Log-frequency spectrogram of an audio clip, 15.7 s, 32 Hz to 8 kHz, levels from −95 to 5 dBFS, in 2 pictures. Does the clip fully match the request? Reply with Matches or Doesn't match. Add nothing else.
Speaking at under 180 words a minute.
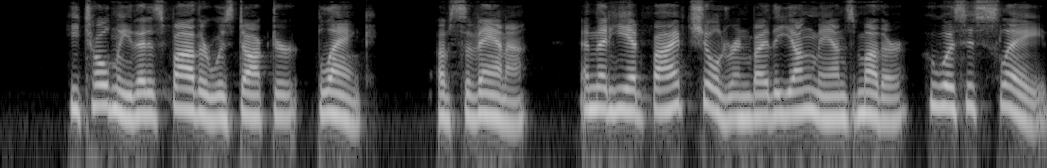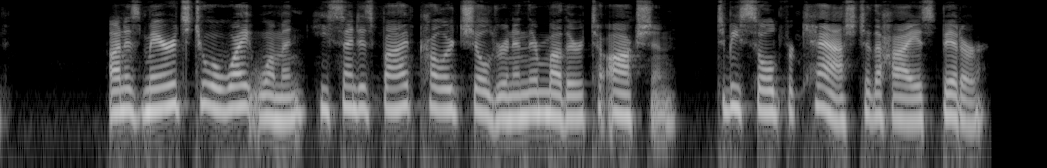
Doesn't match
